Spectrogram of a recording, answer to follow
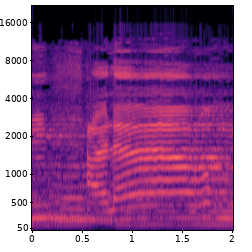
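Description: Male voice singing an Arabic nasheed: a long, drawn-out melodic line that bends in pitch, over a steady low sustained note.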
